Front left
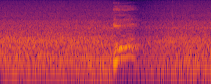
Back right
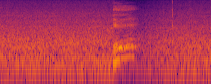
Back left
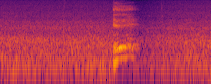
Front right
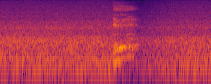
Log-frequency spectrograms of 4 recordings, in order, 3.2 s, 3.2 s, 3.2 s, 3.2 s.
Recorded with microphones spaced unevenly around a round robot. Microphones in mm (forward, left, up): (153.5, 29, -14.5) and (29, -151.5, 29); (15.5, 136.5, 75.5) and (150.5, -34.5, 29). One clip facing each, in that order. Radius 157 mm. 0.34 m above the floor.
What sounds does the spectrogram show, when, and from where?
1.7 s a gasp: 170° left, 1.6 m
